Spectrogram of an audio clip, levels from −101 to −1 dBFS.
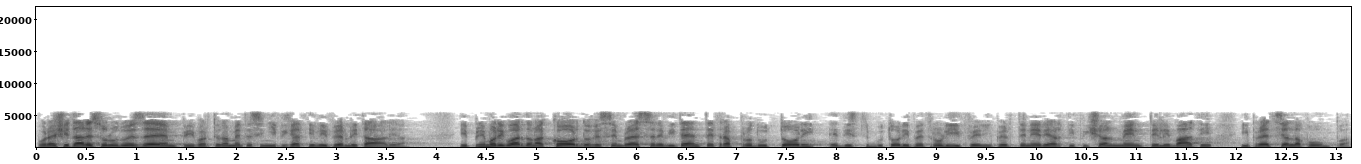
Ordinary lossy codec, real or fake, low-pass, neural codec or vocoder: none; real; 5.4 kHz; none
